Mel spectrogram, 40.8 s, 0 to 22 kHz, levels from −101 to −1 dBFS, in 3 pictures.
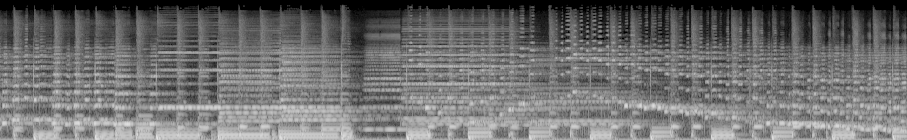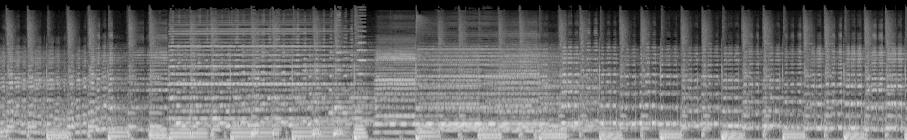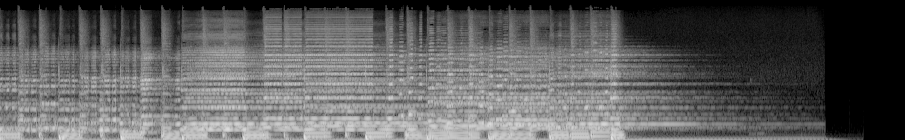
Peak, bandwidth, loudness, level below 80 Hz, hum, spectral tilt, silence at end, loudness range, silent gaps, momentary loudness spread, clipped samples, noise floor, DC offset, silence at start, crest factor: -4 dBFS; 17.5 kHz; -21 LUFS; -30 dBFS; none; -5 dB/octave; 0.6 s; 4 LU; none; 6 LU; under 0.1%; -63 dBFS; 1%; 0 s; 18 dB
